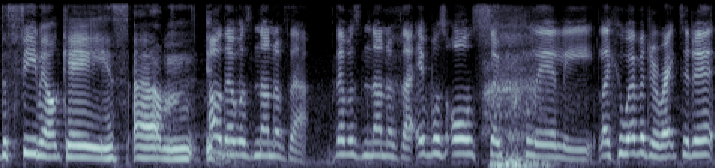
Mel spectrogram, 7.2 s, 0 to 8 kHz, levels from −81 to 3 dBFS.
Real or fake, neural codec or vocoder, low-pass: real; none; 7.2 kHz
